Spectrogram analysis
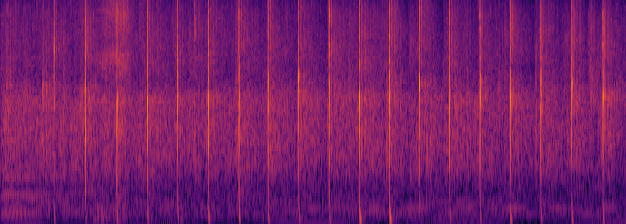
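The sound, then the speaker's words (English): A church audience claps hands in praise to the Lord in steady unison, about twenty sharp, evenly spaced claps at a brisk tempo, with no voices over them. “Clap your hands to the Lord and give him praise.”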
